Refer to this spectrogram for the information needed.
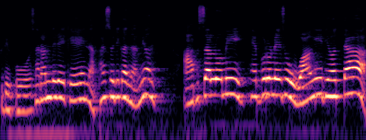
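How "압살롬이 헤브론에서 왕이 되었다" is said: high, loud proclaiming shout, projected outward. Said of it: "소리쳐야 한다고".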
